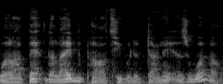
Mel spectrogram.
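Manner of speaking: ordinary talk, nothing marked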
